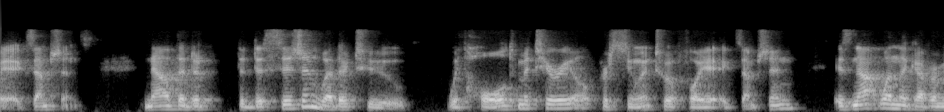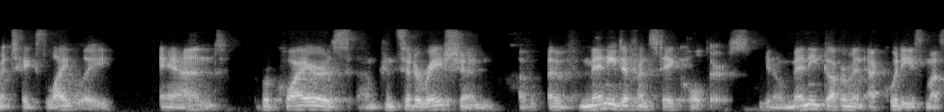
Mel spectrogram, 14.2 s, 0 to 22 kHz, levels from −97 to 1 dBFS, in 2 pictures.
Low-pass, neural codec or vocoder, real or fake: 7.2 kHz; none; real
